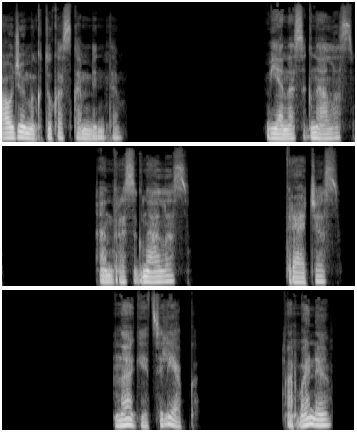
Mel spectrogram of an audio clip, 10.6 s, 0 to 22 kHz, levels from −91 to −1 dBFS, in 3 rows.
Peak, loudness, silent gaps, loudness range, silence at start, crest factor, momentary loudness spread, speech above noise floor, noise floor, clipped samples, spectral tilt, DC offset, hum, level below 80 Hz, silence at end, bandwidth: -2 dBFS; -23 LUFS; 1.26-2.61 s, 3.56-4.45 s, 5.43-6.33 s, 6.93-8.16 s, 9.05-9.85 s; 3 LU; 0 s; 22 dB; 13 LU; over 69 dB; under -90 dBFS; under 0.1%; -5.5 dB/octave; under 0.1%; none; -66 dBFS; 0.25 s; over 20 kHz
